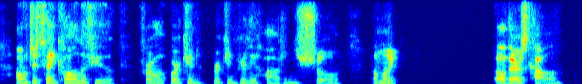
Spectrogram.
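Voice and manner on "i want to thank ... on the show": put-on natural Irish accent, higher. Retelling what Colin said at the show's wrap-up, in his Irish accent. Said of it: "speaking in his natural like Irish accent".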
